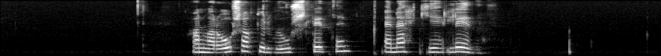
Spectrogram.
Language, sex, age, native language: Icelandic, female, 50-59, Icelandic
